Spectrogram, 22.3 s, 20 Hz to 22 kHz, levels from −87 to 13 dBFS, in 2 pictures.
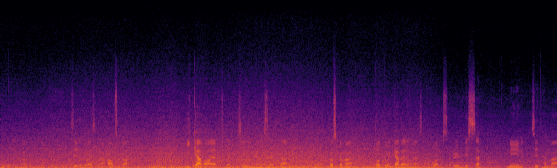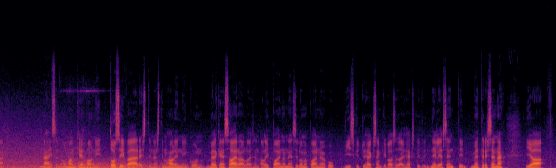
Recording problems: train or aircraft noise; very loud; throughout; as loud as the speech

